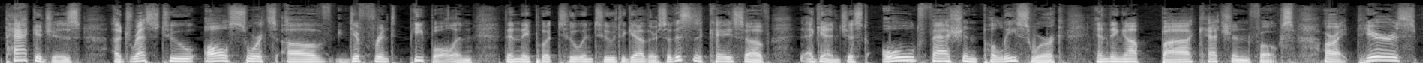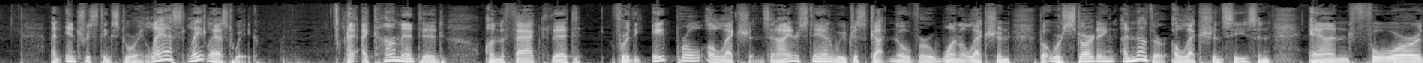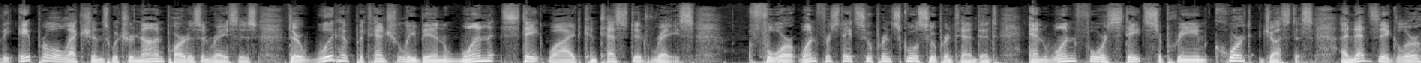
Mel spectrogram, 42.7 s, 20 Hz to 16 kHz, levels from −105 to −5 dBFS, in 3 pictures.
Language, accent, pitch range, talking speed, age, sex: English, American, 105-135 Hz, 140 wpm, 50-69, male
